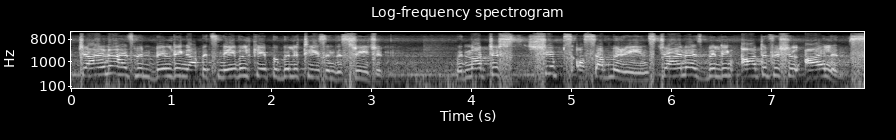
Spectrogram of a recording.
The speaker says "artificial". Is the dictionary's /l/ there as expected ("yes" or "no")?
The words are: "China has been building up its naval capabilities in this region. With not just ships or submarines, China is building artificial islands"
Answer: yes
